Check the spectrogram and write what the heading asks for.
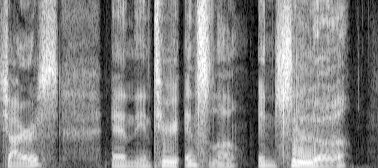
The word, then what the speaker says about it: gyrus: It's somewhere up here, the inferior frontal gyus pronounced gyrus and the interior insula insula which are not the fear centers.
